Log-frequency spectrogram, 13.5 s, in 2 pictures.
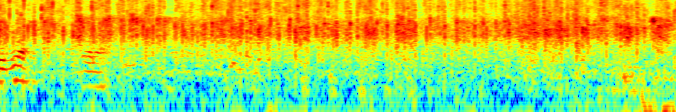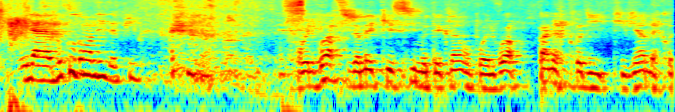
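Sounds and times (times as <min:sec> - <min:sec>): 
audience applause: 0:00.0 - 0:07.3
speech: 0:07.0 - 0:13.5
laughter: 0:08.2 - 0:10.0.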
